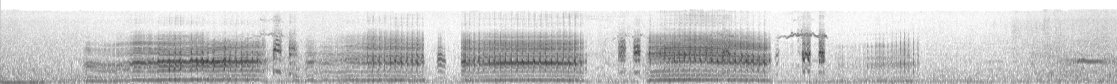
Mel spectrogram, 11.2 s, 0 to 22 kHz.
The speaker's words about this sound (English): Gentoo penguins, alarm. Group of adults disturbed by intruder. Macquarie Island, 2 minutes 10.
